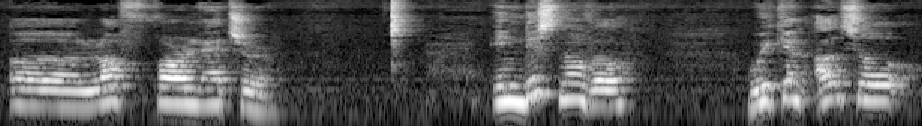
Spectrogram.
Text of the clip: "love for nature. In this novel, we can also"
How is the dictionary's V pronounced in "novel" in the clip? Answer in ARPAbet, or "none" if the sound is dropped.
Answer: V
